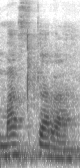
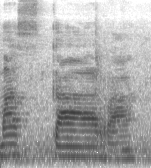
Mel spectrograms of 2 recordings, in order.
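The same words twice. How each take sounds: First: The word is said quickly, at normal speed. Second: The word is said slowly and drawn out. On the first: It means a mask for the face. "yun ay pagmumukha" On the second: It means makeup for the eyelashes. "na binagalan mo yung pagbigkas"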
